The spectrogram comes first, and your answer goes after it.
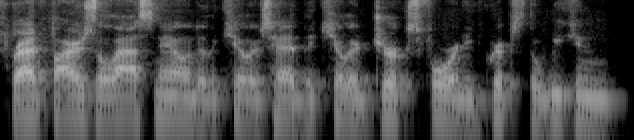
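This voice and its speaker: A man's voice: mid-range voice, level tone, brisk. A man narrating the stage directions of a horror script at a live online table read. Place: online group call.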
